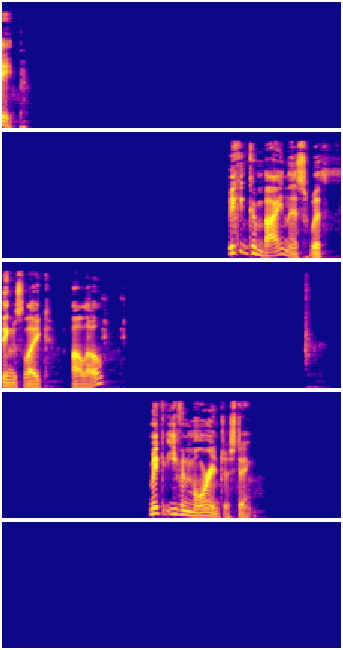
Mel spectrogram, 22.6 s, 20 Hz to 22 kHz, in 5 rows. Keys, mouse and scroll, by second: 2.8 ctrl+alt+click, 13.8 alt+click, 15.7 alt+click.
